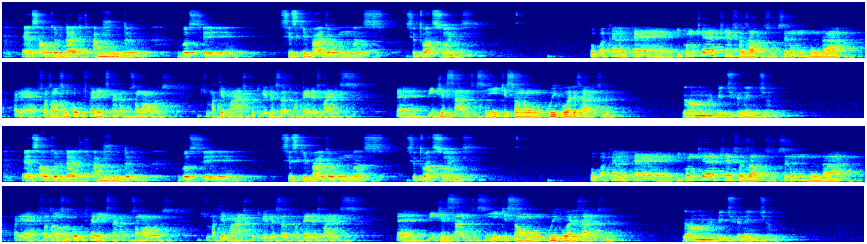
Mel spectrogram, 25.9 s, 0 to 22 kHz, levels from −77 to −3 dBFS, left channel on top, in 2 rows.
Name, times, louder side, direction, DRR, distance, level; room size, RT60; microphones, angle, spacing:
voice 1, 0.3-2.1 2.6-3.5 4.2-5.7 6.1-7.0 23.1-24.5, equal, 75° left, -2 dB, 3.4 m, -24 dB
voice 2, 8.8-12.7 13.1-15.4 16.0-18.2 18.9-22.1, left 1 dB, 45° left, -2 dB, 1.2 m, -25 dB
16.5 x 15.5 x 2.6 m, 1.3 s
head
